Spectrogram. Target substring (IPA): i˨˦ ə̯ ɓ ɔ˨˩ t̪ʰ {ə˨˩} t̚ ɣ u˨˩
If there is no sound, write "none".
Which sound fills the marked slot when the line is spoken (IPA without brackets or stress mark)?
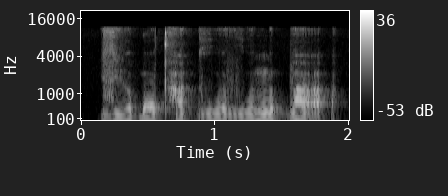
a˨˩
